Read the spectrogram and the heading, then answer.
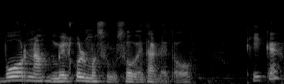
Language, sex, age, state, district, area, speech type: Punjabi, female, 45-60, Punjab, Amritsar, urban, spontaneous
